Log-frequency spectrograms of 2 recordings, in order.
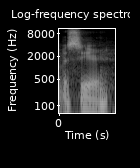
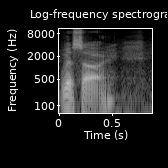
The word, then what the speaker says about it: Vassar: I think we've all been saying his name wrong though. I've been saying Vasir, but it looks definitely like Vasar. Now that the announcer pronounced it, I get it. I've been saying it wrong.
